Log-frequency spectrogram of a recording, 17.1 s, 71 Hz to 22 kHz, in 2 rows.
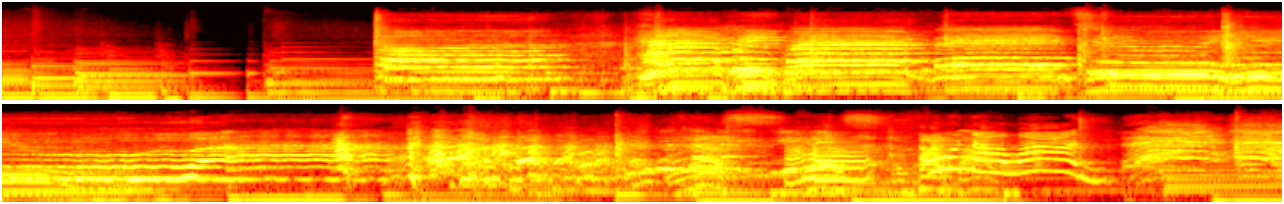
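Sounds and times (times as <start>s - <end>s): quiet music: 0.0s - 17.0s
voices singing together: 2.5s - 14.7s.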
